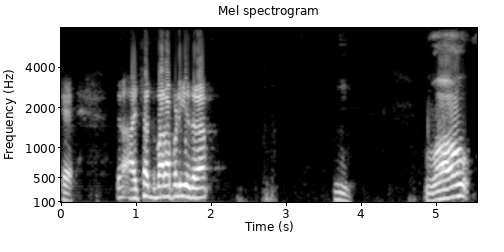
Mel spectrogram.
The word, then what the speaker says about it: واو: Wow pronounced as wow, pronounces wow by making lips round.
